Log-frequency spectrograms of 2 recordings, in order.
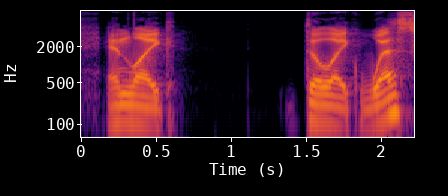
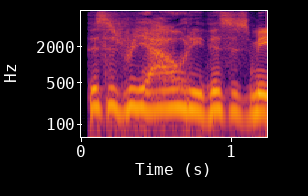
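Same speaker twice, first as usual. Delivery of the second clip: high-pitched exasperated reality check; mock pleading; 8 semitones higher than usual. Boyfriend talking sense into his mermaid-obsessed girlfriend, high mock plea.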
